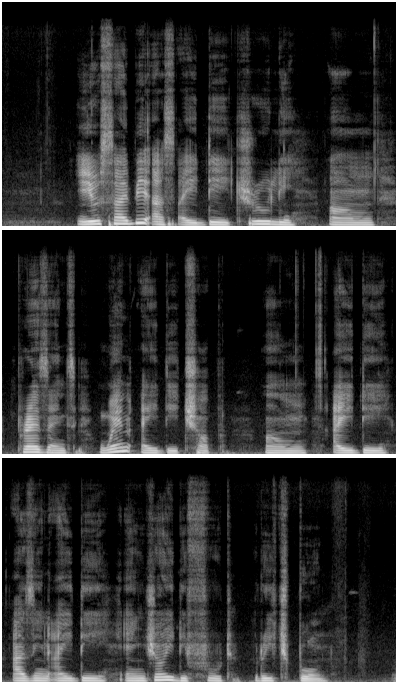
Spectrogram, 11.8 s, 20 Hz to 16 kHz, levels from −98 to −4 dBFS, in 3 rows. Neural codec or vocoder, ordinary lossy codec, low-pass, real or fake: none; none; 14.4 kHz; real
